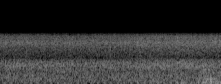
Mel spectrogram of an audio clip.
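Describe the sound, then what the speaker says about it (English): Heavy rain pours down in Sarlat, France, as a dense, steady hiss that fills the whole stretch with no pauses and no voices. "I have not seen so much rain in many years."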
